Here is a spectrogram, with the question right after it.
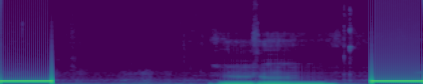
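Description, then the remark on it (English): Two long, steady telephone ringback tones of a phone call to a wife who is downstairs, one at the start and one at the end. Between them is a quiet pause and a brief harmonic vocal-like sound. No talking. “Actually, I'm going to call my wife here.”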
